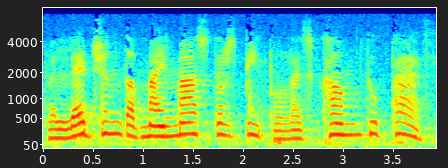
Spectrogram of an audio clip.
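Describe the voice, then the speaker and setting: An actor playing a devoted Egyptian manservant, formal, solemn and deferential, in a vintage radio drama. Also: male voice, high voice, a little slow. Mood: awed, reverent. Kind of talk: 1940s radio drama acting. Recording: muffled, hissy old radio recording.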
